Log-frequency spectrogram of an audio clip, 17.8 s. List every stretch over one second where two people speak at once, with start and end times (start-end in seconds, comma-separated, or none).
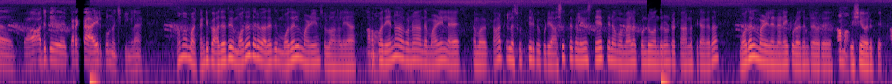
none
